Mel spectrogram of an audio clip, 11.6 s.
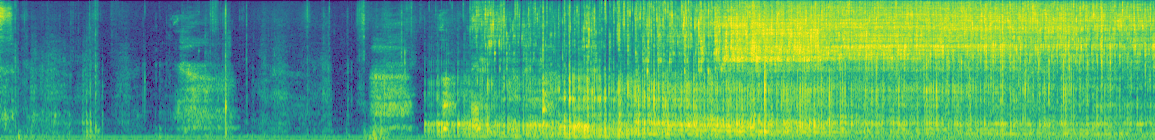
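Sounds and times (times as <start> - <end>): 
urine splashing into a washbasin: 4.3 - 11.5.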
